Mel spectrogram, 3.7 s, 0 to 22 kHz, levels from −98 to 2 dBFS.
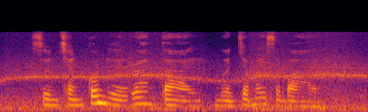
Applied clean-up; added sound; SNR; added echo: none; Wind; 8 dB; none.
